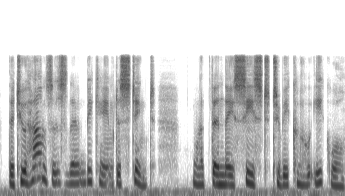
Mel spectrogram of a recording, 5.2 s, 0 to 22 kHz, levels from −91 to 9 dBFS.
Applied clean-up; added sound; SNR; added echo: neural diffusion model UNIVERSE++.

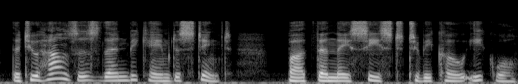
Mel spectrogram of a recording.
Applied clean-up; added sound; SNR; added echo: none; Fire; 19 dB; none.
